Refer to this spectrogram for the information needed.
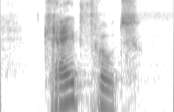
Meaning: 1. grapefruit (tree of the species Citrus paradisi) 2. grapefruit (fruit produced by the tree of the species Citrus paradisi)
- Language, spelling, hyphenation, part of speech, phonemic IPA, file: Dutch, grapefruit, grape‧fruit, noun, /ˈɡreːp.frut/, Nl-grapefruit.ogg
